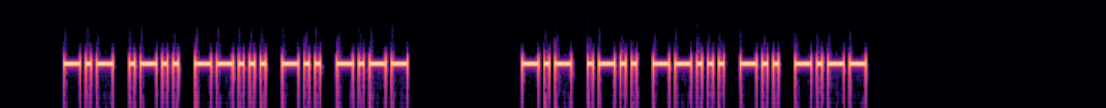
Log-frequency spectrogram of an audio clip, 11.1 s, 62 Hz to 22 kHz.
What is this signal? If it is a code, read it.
Morse code, heard as a keyed tone, about 22 wpm, 700 Hz. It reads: KL7DY KL7DY
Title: DXCC-100 Call Signs - 5 Characters - Repeated 2x - 22wpm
